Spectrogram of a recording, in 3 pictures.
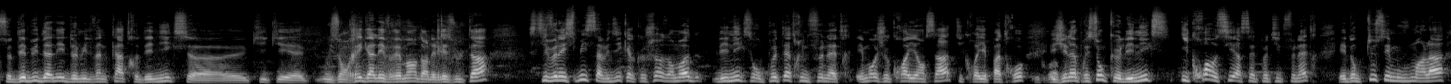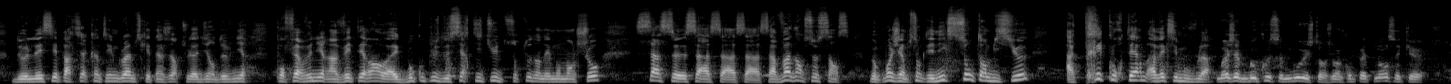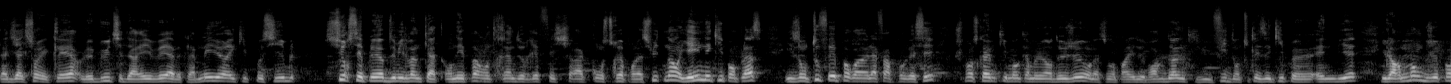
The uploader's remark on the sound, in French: On fait le point rapidement sur ce transfert en direct d'un diner à New York !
